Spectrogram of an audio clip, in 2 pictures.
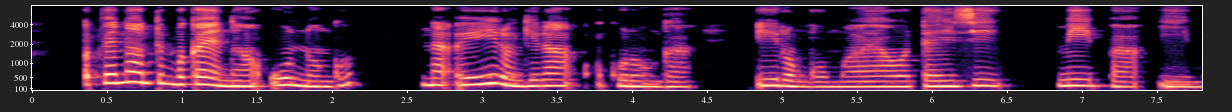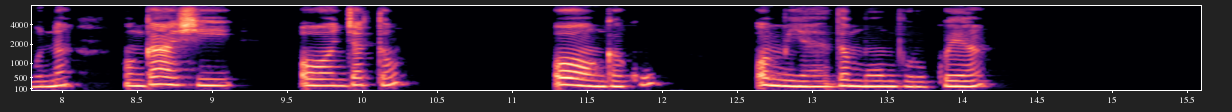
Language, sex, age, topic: Oshiwambo, female, 25-35, finance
